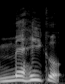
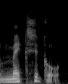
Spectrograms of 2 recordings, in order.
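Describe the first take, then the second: First: Mexico is said with a Spanish pronunciation. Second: Mexico is said with an English pronunciation.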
